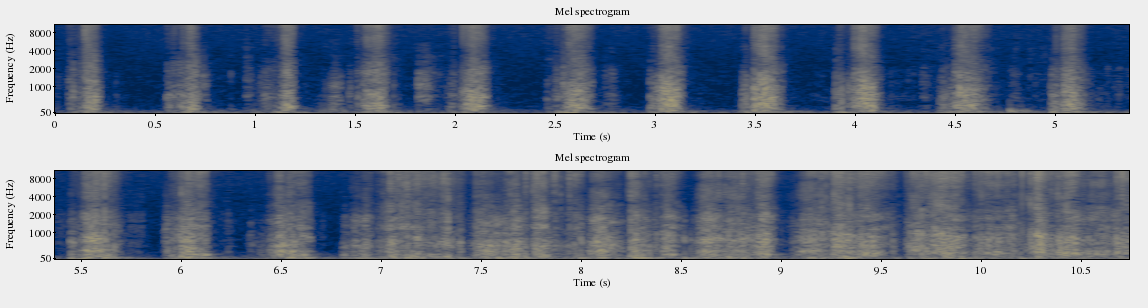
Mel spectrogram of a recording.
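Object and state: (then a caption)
Foam microphone windscreen being scratched. Long fingernails scratch intensely at a black foam microphone windscreen while a hand grips its top, making rough, close scraping strokes. The strokes come in a steady rhythm of about two per second, then blur into dense, continuous scratching for the last few seconds.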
